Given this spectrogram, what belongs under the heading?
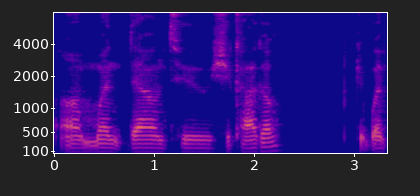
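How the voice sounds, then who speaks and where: A man speaks quietly in a very deep, low pitch. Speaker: vlogger. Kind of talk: casual vlog. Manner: quiet, hushed; hesitant, many fillers.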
